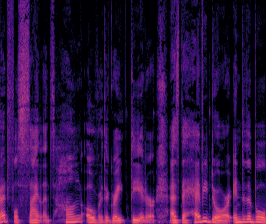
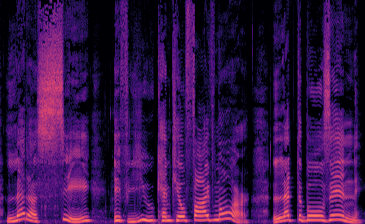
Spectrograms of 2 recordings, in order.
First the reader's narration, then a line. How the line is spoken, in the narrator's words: he shouted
